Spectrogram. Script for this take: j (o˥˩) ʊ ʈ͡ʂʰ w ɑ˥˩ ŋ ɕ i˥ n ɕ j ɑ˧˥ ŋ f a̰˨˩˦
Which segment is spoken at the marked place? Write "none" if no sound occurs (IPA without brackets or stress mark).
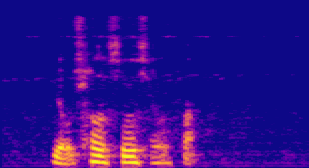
o˨˩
